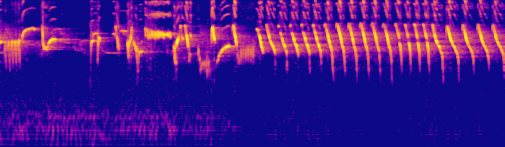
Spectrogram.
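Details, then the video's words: Varied whistles and slurred notes from a black-red mosaic canary give way to a steady rapid trill of descending chirps lasting about two seconds. "BEAUTIFUL SONG OF BLACKRED MOSAIC CANARY"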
